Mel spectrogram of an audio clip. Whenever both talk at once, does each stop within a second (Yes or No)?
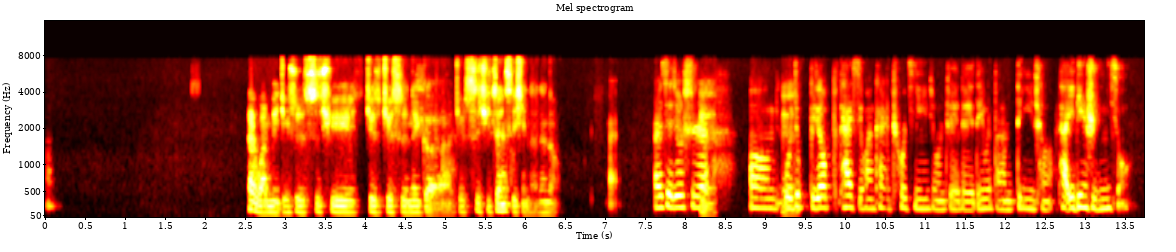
Yes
